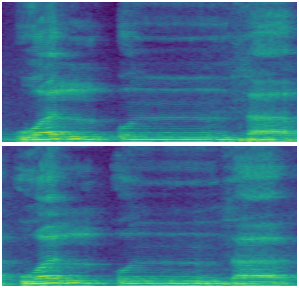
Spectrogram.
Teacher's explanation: Kalau biasanya dulu sebelum kita belajar ikhfa itu di hidung, wal untha. Nah, ini ikhfanya ausat, jadi sedikit lidah kita sudah dekat ke gigi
